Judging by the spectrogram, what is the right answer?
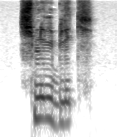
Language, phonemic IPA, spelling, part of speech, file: French, /ʃmil.blik/, schmilblick, noun, LL-Q150 (fra)-schmilblick.wav
- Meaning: thingummy, thingamajig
